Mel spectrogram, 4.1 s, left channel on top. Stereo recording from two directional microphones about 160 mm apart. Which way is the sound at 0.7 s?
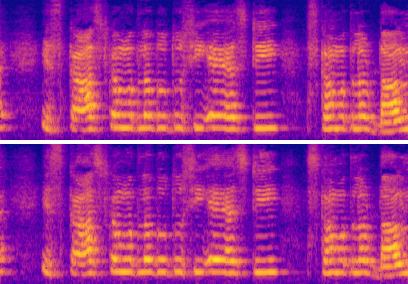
10° left (ahead or behind).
